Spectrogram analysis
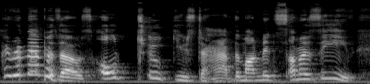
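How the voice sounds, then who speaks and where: A man performs an excitable little hobbit gentleman from a storybook. His voice is pushed up high and leaps about. He is fussy and flustered, rambling on with polite exclamations. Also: normal speed, full character voice. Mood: astonished, delighted. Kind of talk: dramatic storybook reading.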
